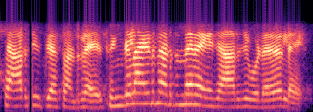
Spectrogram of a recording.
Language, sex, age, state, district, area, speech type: Malayalam, female, 30-45, Kerala, Idukki, rural, conversation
